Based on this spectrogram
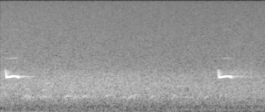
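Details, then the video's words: Eurasian scops owl at night in Cappadocia, Turkey, during night-sky photography, giving two short, mellow whistled notes about three seconds apart, steady in pitch against a quiet night background; the sound was unknown to the listeners at first and identified later. "the sound of Eurasian scops owl"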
